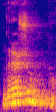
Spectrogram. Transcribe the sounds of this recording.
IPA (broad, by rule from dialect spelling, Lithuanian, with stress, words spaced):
ɡrɐˈʒʊ ˈnʊ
